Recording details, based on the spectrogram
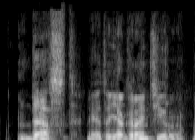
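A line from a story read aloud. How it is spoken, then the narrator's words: Plain. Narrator (Russian): ответил я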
